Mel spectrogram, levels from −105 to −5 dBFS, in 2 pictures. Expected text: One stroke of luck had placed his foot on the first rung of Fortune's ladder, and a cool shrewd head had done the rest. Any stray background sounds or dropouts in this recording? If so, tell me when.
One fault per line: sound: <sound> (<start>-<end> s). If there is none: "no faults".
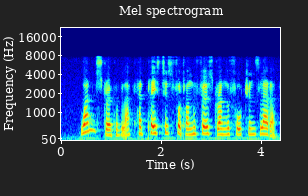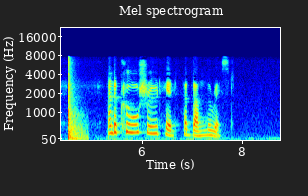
sound: thud (4.5-4.9 s)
